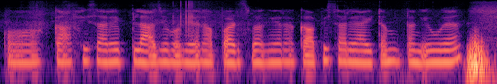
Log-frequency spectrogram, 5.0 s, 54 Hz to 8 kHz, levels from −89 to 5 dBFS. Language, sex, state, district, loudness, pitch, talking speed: Hindi, female, Bihar, Kaimur, -24 LUFS, 200 Hz, 155 wpm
